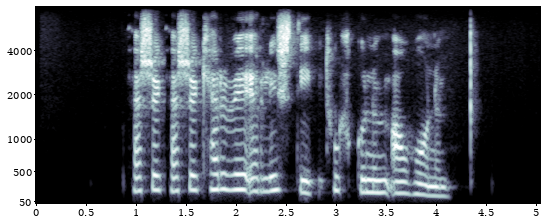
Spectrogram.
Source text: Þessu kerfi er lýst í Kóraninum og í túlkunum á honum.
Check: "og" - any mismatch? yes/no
yes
